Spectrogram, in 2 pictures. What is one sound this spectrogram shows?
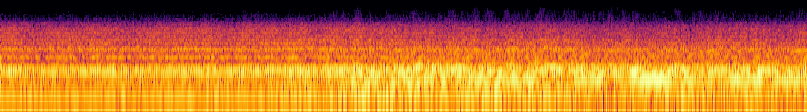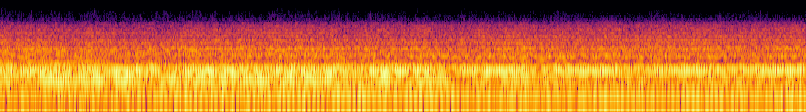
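A steady electronic drone plays through loudspeakers in a room with a pulsing, wavering tone.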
